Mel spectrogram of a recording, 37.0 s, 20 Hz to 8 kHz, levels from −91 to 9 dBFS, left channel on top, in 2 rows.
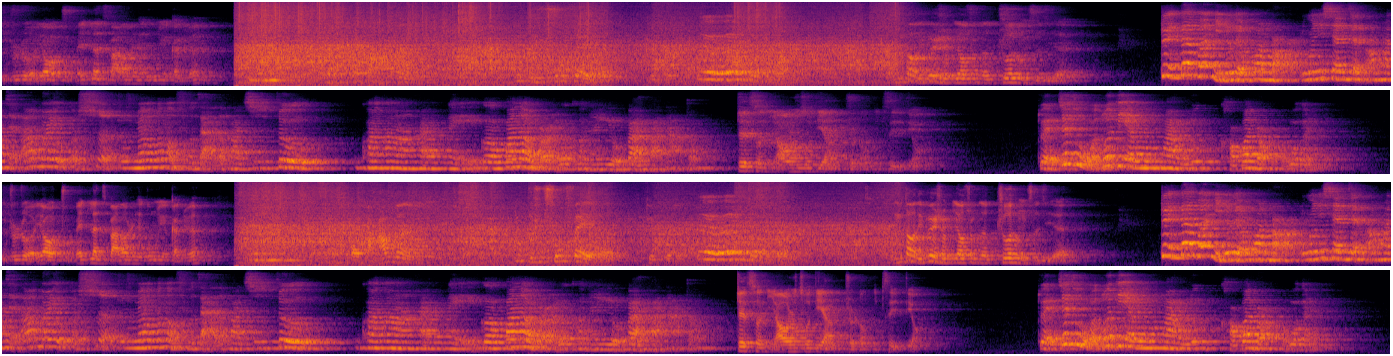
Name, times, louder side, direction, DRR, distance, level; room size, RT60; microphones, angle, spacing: voice 1, 0.0-2.6 4.5-6.1 6.8-8.2 8.6-9.1 11.5-14.2 28.3-30.8, right 4 dB, 75° right, 4 dB, 0.3 m, -26 dB
Wind, 3.1-12.0, left 3 dB, 85° left, 0.4 m, -24 dB
voice 2, 3.3-3.6 9.3-10.5 15.5-22.6 23.2-27.8 32.3-36.1, right 1 dB, ahead, -5 dB, 0.5 m, -21 dB
4.1 x 2.7 x 2.4 m, 1.4 s
head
